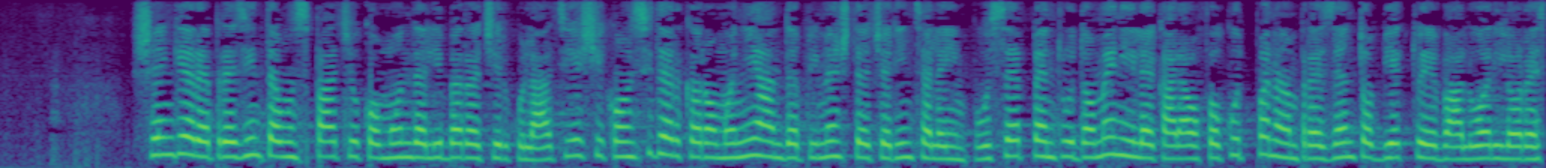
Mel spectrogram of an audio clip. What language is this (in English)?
Romanian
